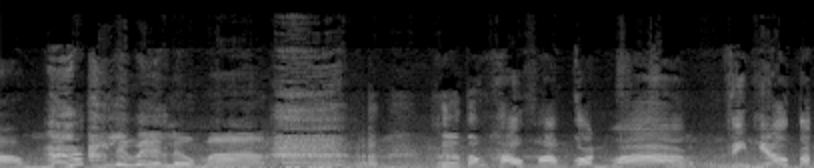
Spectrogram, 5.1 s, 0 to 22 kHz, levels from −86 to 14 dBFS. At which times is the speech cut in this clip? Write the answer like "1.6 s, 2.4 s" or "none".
2.3 s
